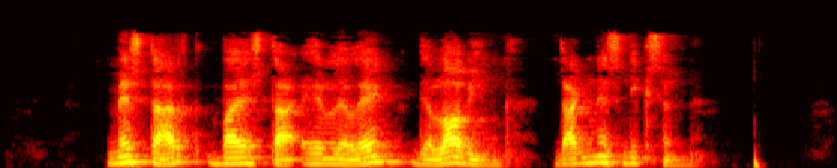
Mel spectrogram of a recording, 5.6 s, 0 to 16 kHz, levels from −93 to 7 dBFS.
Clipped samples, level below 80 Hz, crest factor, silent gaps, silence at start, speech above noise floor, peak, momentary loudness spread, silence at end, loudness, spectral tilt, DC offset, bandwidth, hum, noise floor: under 0.1%; -50 dBFS; 20 dB; none; 0.7 s; 57 dB; -2 dBFS; 20 LU; 0.5 s; -19 LUFS; -6 dB/octave; under 0.1%; 8 kHz; none; -76 dBFS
